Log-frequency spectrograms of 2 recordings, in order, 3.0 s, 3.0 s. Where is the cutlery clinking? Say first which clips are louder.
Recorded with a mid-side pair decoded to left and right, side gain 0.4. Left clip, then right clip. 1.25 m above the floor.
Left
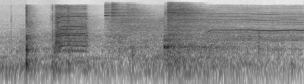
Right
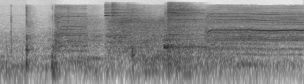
Right 6 dB; straight ahead, 2 m.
